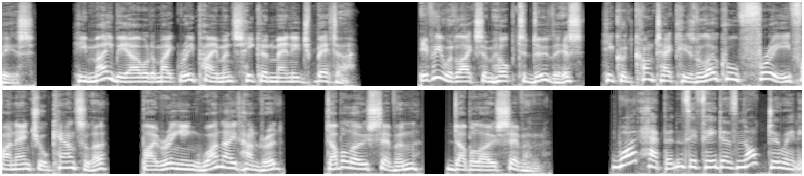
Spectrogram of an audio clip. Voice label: debt english

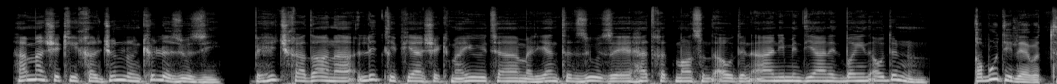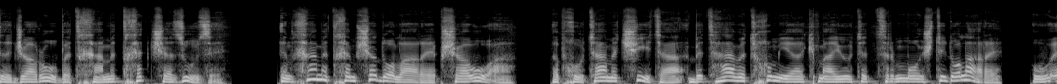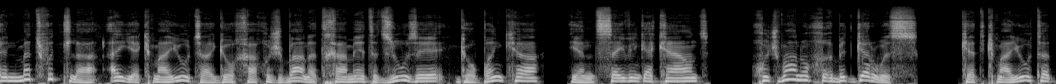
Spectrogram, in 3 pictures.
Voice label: saving money assyrian

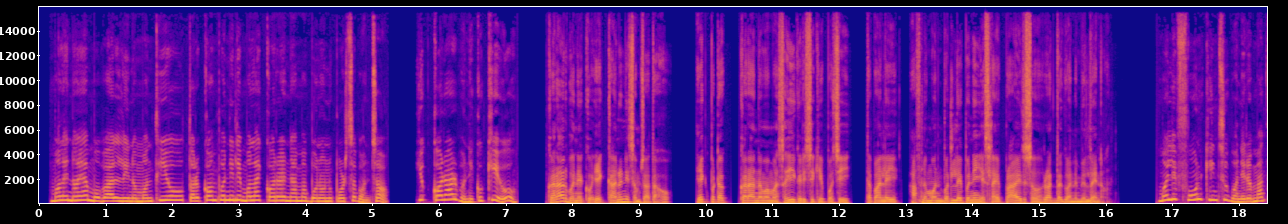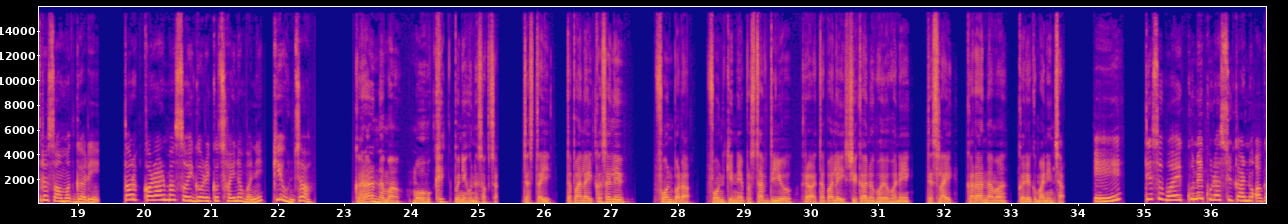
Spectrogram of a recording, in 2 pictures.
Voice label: contracts nepalese

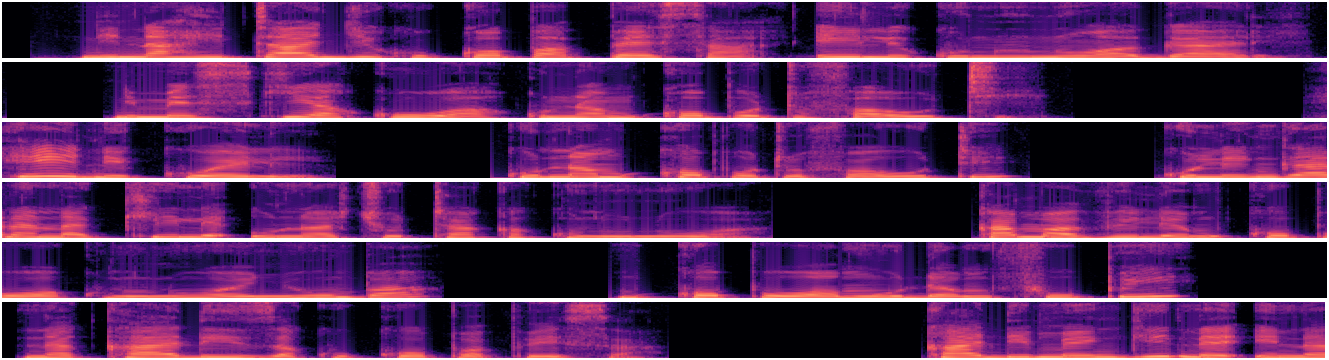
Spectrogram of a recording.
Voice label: types of credit, swahili

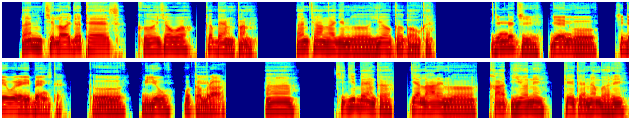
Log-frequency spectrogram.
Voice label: banking nuer

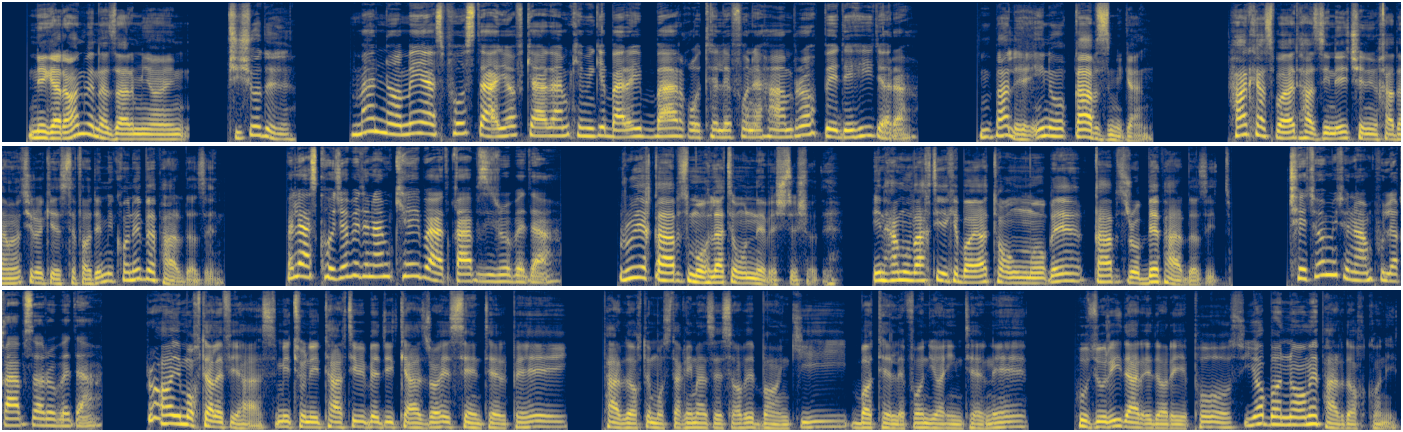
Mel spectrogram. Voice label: paying bills farsi

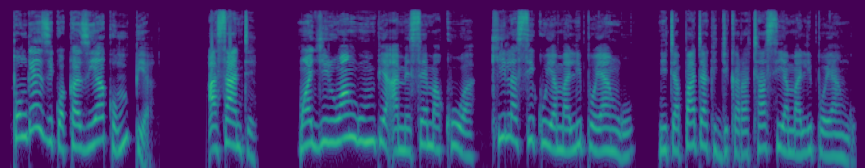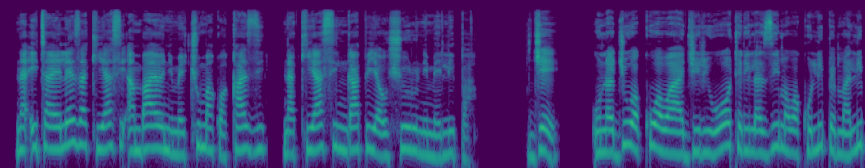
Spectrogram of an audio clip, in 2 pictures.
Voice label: swahili; working in australia

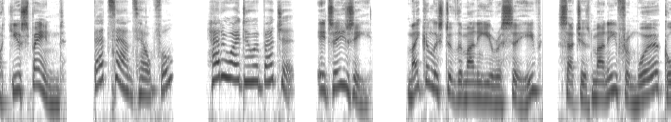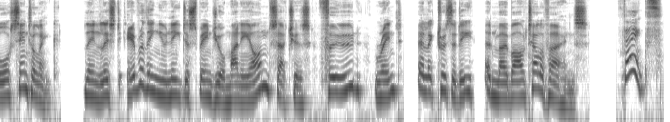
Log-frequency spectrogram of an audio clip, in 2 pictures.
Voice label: household budgets english

